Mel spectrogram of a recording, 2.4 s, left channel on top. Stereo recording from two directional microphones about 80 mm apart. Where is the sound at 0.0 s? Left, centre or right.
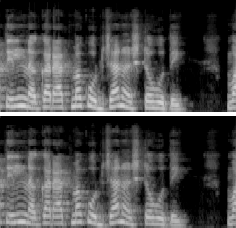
Left.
